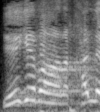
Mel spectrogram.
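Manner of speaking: loud, high irritated demand; impatient shout at a late-night friend; impatient yell. Retold or imitated. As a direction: snap at a friend who won't talk. Acted impatient retort to friend.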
